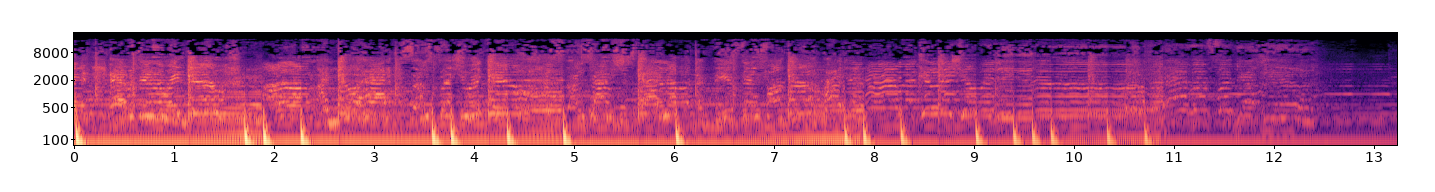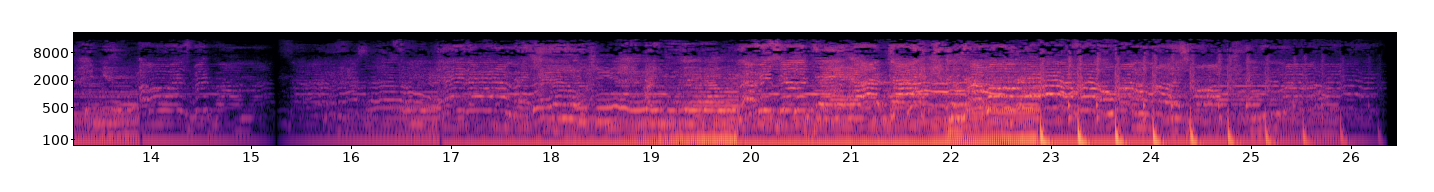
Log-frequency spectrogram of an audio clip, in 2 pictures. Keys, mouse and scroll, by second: 3.5 scroll down 1, 4.1-12.4 drag, 13.3-16.1 drag, 16.3 click.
